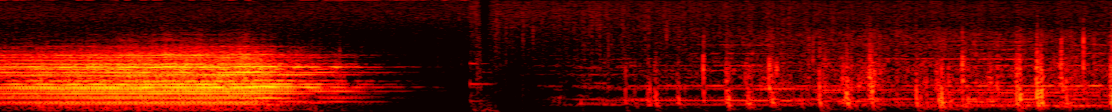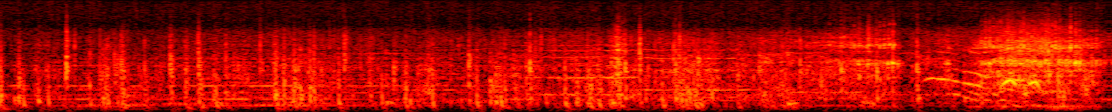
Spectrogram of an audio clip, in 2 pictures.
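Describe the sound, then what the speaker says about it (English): A great wild horse neighs and whinnies loudly up close, followed by hoofbeats and a busy outdoor scene with shifting whinnies and clatter continuing to the end. "a great wild horse and the only person on earth who can ride him"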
